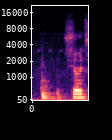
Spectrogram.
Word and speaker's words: Zoot: Shoot se escribe Z-O-O-T y Shoot de Suit, o sea, los disturbios de los trajes Zoot.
